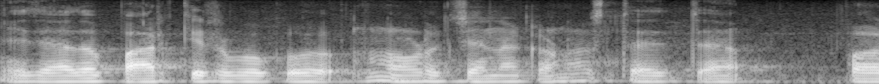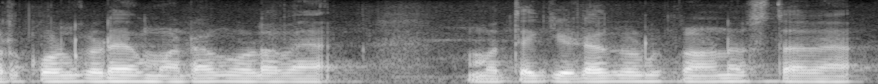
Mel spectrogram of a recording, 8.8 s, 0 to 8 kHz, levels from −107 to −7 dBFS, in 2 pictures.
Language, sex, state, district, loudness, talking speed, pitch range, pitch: Kannada, male, Karnataka, Mysore, -20 LUFS, 100 wpm, 105-110 Hz, 105 Hz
